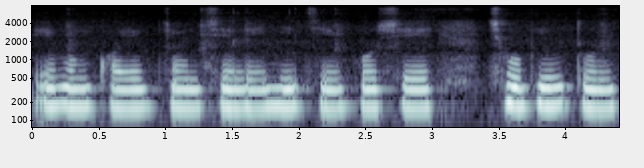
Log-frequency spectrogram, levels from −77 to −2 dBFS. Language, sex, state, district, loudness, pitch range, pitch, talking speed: Bengali, female, West Bengal, Kolkata, -16 LUFS, 160-170 Hz, 165 Hz, 95 wpm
